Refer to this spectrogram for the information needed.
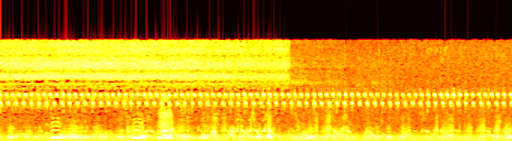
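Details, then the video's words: Flock of snow geese swimming and wading, giving short nasal honks at irregular intervals, some overlapping, with a continuous rhythmic cricket chorus behind them. "Snow Goose. MCU Calls From Flock While Swimming And Wading In Water."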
